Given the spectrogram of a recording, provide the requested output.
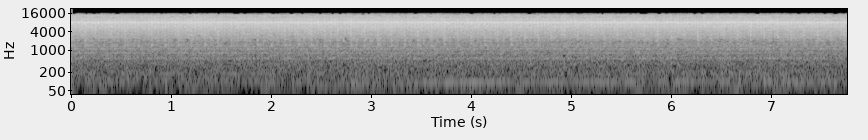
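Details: VW Polo sedan, 55 thousand mileage, cold idle at +4°C: light, fairly regular tapping knock about 2.5 per second over a busy, hissy engine note; origin of the knock unknown.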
